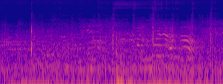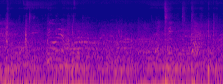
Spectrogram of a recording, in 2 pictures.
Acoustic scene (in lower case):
park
